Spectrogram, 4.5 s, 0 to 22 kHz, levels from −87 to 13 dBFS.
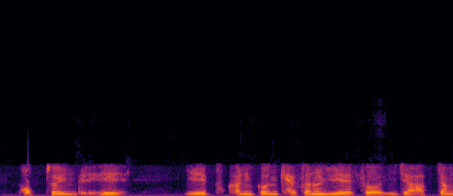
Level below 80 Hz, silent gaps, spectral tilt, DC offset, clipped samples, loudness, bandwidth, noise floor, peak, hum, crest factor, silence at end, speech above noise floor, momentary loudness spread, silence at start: -56 dBFS; none; -9 dB/octave; under 0.1%; under 0.1%; -18 LUFS; 3.8 kHz; -52 dBFS; 0 dBFS; none; 18 dB; 0 s; 35 dB; 6 LU; 0.2 s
